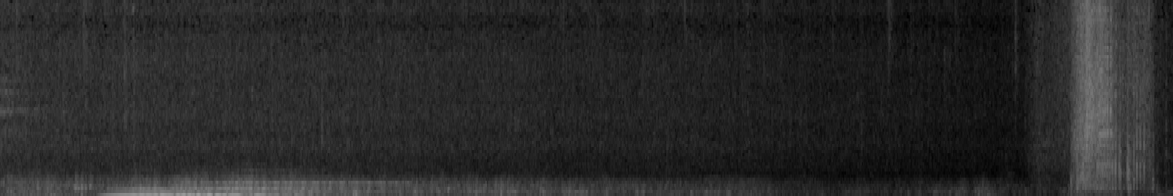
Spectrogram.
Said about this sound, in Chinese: 你说为什么我们一出门，这雨就像发疯了一样倒下来？ 不知道，但是我猜，这场大雨应该跟天上那条鱼有关。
